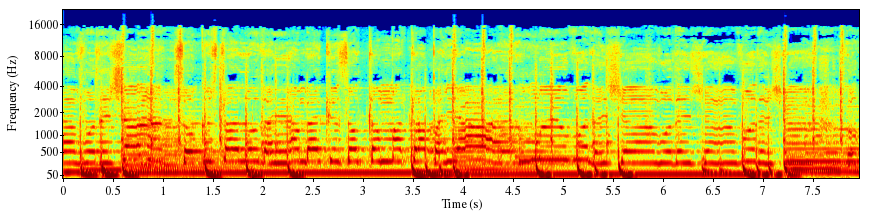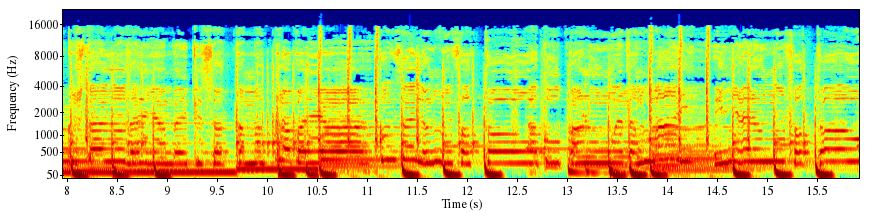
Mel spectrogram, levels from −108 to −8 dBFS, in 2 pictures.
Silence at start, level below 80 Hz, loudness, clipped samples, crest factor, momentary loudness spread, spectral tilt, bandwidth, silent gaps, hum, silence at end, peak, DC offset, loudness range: 0 s; -14 dBFS; -12 LUFS; under 0.1%; 10 dB; 5 LU; -5.5 dB/octave; 16 kHz; none; none; 0 s; 0 dBFS; under 0.1%; 2 LU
